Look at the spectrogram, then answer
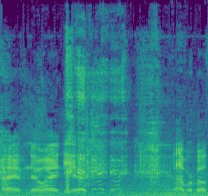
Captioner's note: chuckling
